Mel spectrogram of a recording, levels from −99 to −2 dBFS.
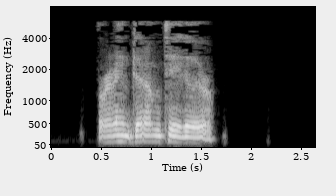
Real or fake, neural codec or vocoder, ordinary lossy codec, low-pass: fake; codec, 16 kHz, 1 kbps, FunCodec, trained on LibriTTS, 50 frames a second; MP3, 24 kbps; 7.2 kHz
